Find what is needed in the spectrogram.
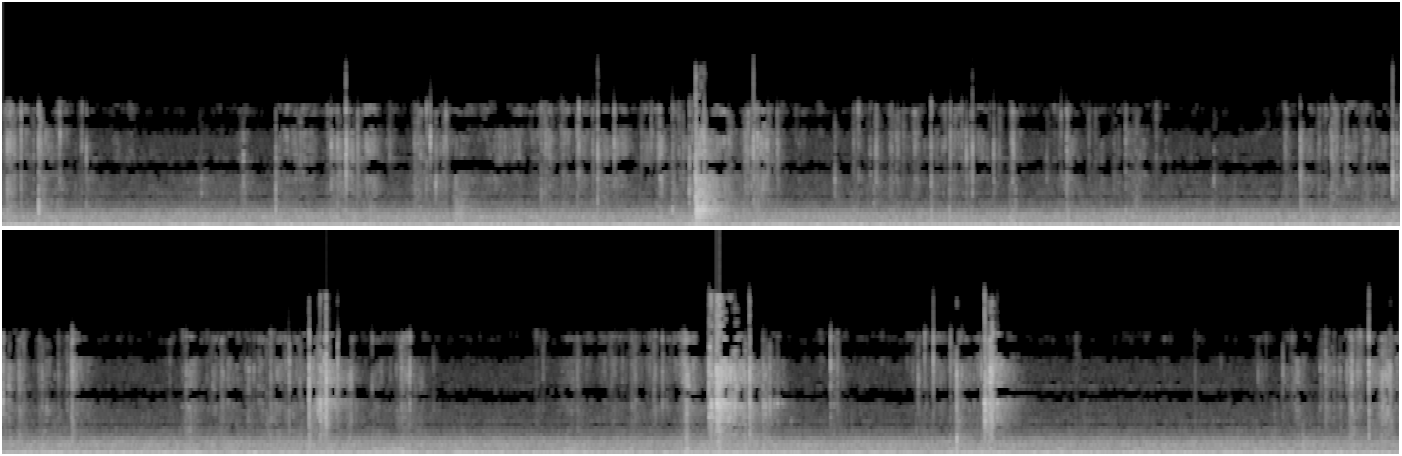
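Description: Craft knife shaving and cutting into a dry bar of soap: scraping and crackling as flakes break off, with a few sharper cracks, the loudest about five seconds in. A steady low hum and hiss lies underneath.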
